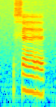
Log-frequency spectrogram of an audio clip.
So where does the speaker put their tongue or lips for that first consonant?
velum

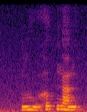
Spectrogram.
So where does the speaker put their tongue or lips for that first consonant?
tongue tip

